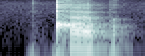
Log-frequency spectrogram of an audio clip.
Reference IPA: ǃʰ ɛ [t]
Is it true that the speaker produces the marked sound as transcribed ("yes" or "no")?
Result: no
